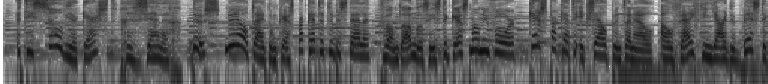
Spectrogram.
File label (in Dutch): reclame spot noord nederland; kerstpakketten xl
